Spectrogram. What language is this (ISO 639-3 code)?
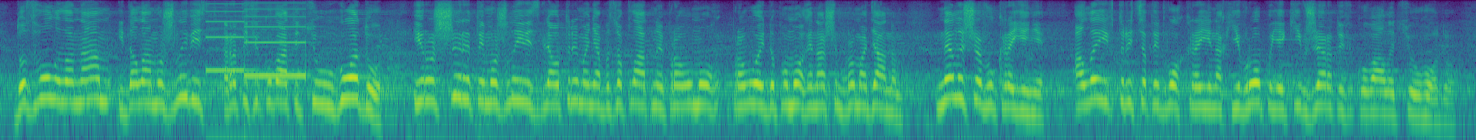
ukr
